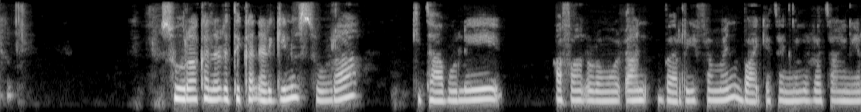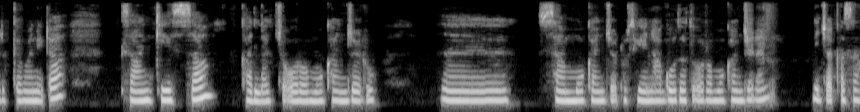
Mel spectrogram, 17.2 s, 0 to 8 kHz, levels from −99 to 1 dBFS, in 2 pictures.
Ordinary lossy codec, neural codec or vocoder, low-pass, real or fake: AAC, 48 kbps; none; 7.2 kHz; real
